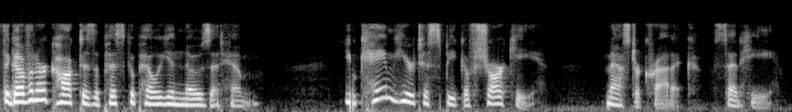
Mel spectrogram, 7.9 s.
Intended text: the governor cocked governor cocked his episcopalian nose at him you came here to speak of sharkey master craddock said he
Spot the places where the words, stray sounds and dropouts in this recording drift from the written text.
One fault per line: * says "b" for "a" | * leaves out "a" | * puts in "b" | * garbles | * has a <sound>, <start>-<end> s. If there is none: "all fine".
* leaves out "governor cocked"
* has a dropout, 3.5-3.5 s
